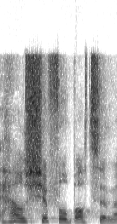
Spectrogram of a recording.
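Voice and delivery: mock teasing, mocking male voice. Recalling a man from Oldham who mocked the speaker's accent; imitating Graham teasing. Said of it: "he used to make fun of my accent".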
